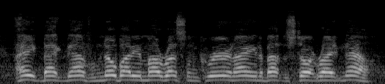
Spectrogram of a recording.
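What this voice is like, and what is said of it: Frazzled, worn-out voice. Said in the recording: “my voice is kind of frazzled.”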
